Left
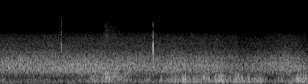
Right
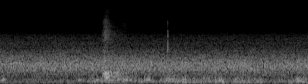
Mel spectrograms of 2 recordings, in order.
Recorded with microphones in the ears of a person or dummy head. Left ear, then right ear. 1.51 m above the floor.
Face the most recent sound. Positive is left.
turn(degrees=-50)  # may be behind; listen again after turning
